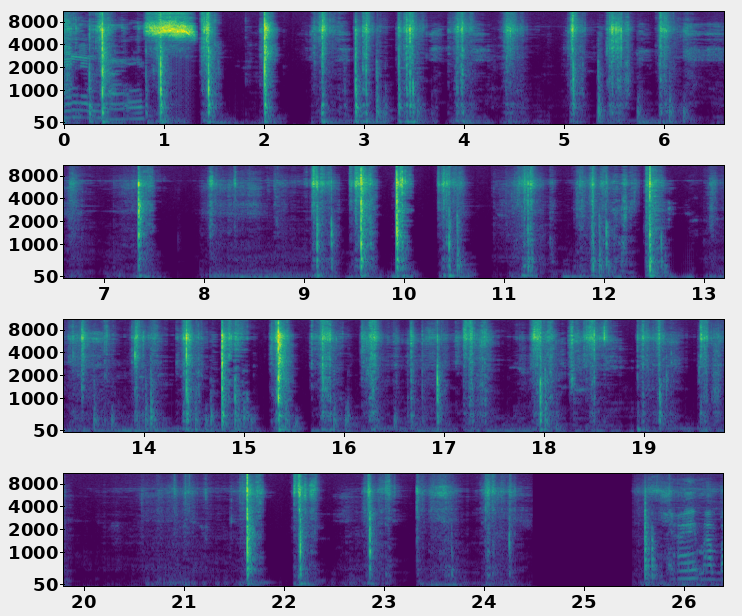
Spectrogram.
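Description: A knife finely dices vegetables for lentil stew on a cutting board, making rapid sharp close chops in quick bursts separated by short pauses, with a voice talking at times.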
